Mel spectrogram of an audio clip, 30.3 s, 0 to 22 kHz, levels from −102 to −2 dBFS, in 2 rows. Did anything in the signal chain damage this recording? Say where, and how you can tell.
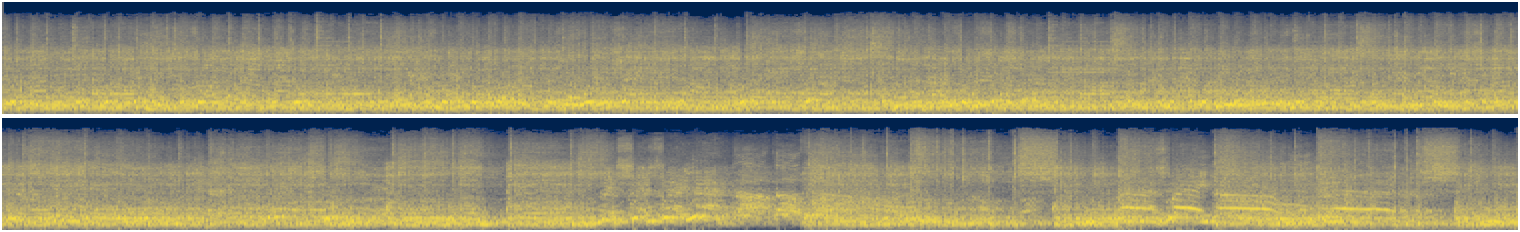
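No, nothing in the chain from capture to playback leaves an audible mark on this audio.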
